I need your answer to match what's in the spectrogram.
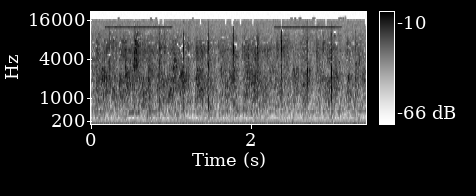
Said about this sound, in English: Come on, let's give him one more hand clap of praise this morning.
